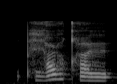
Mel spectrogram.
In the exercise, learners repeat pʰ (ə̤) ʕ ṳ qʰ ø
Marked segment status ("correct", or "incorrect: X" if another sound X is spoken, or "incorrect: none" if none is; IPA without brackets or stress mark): incorrect: ɛ̤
